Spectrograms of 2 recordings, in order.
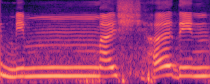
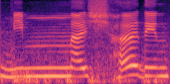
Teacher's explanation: نون مکمل مرج ہو جاتا ہے میم کے اندر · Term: ادغام بھی غنہ کاملہ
